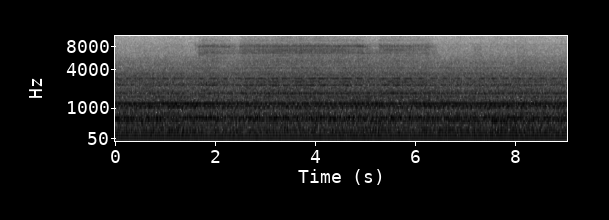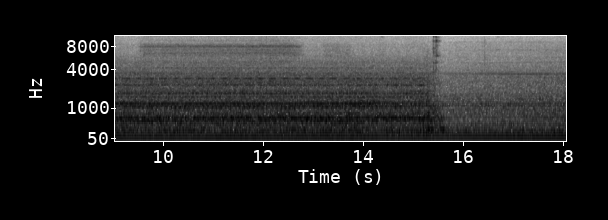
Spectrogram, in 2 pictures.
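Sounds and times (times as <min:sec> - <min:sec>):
metal lathe humming and whining: 0:00.0 - 0:18.0.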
